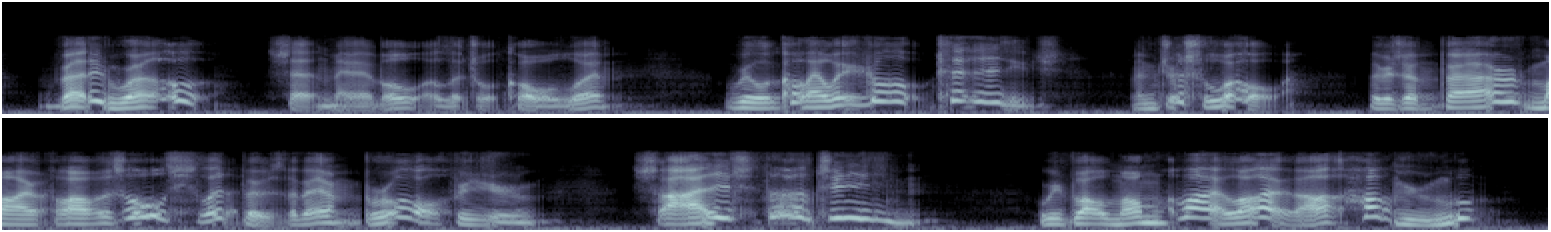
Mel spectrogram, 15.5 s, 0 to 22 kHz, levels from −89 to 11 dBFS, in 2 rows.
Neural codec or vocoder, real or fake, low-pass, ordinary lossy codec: autoencoder, 22.05 kHz, a latent of 192 numbers a frame, VITS, trained on many speakers; fake; 7.2 kHz; MP3, 64 kbps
